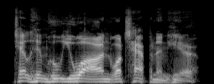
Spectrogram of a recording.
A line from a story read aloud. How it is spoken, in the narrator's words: he barked at Miriam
